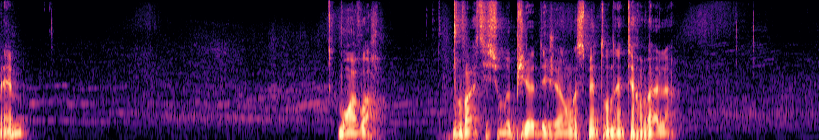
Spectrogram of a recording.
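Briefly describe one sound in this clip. Racing car engines whine faintly as the cars speed past.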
